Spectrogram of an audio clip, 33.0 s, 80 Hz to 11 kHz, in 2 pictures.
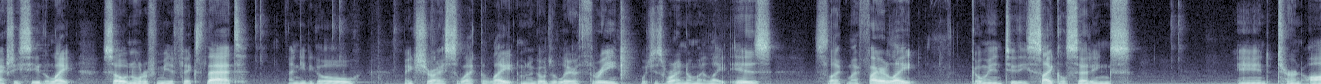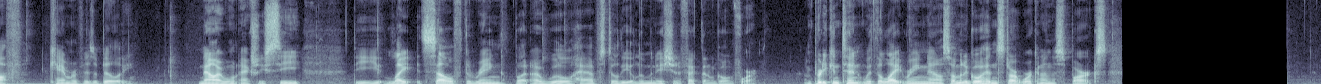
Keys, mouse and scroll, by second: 4.6-6.4 middle drag, 7.3 3, 9.8-11.6 drag, 11.6 middle click, 12.3-16.0 drag, 16.0 middle click, 16.3-17.5 drag, 20.8-24.9 middle drag, 26.8 middle click, 29.7 click, 32.5-33.0 drag.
